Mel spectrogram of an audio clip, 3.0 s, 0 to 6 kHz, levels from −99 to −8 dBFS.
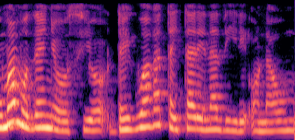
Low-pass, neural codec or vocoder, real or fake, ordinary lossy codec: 5.4 kHz; none; real; MP3, 48 kbps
